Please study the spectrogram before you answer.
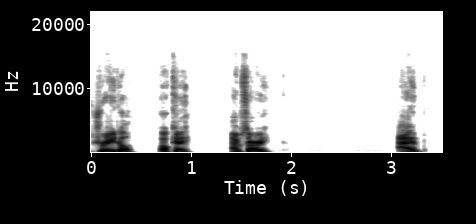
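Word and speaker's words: dreidel: Pronounced drele.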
